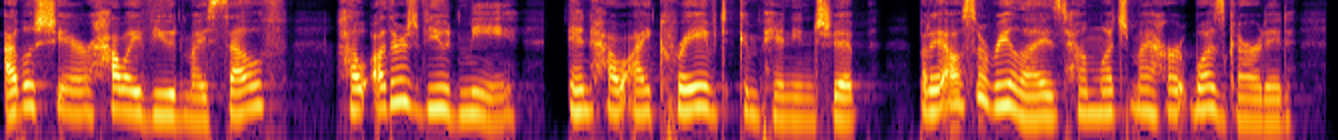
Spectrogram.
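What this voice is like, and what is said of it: Hoarse, crackly voice. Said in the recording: “my voice is a little off ... I have had laryngitis and a dry cough that just won't go away ... my crackly voice”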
